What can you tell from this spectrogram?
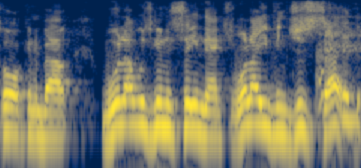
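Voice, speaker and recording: In a New York accent, a man speaks with an animated tone, a high voice and ordinary pitch variation. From New York, US. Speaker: stand-up comedian. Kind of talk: casual chat. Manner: fast.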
